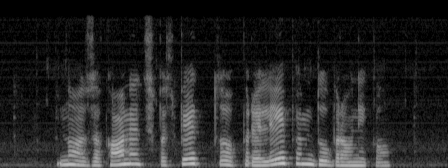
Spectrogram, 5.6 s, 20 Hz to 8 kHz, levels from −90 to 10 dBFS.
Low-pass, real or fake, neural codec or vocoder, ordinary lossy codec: none; real; none; none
